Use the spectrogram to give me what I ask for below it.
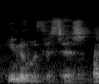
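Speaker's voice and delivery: hushed conspiratorial whisper; whispered aside. Acted. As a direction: whisper it to the viewers.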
